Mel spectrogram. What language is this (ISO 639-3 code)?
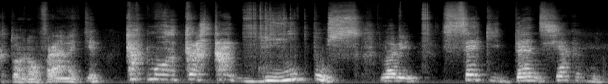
bul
